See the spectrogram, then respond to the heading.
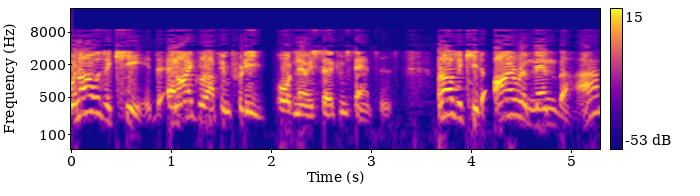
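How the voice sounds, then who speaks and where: His pitch swings very widely. The man talks in an Australian accent. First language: sign language. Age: young. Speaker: politician. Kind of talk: radio interview. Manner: animated.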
